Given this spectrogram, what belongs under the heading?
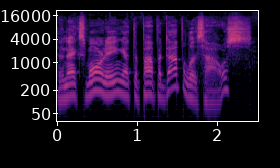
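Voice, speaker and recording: Lively male narrator, slightly high. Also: moderate pace, faint music behind. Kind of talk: scripted scene-setting narration.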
